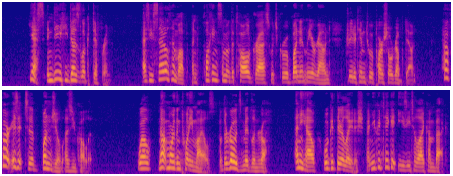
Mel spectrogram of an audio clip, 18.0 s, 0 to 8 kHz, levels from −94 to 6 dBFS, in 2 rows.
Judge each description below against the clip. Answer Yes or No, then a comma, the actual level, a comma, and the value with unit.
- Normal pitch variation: No, wide, 6.4 semitones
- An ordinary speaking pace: No, fast, 215 wpm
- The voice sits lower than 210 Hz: Yes, medium, 185 Hz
